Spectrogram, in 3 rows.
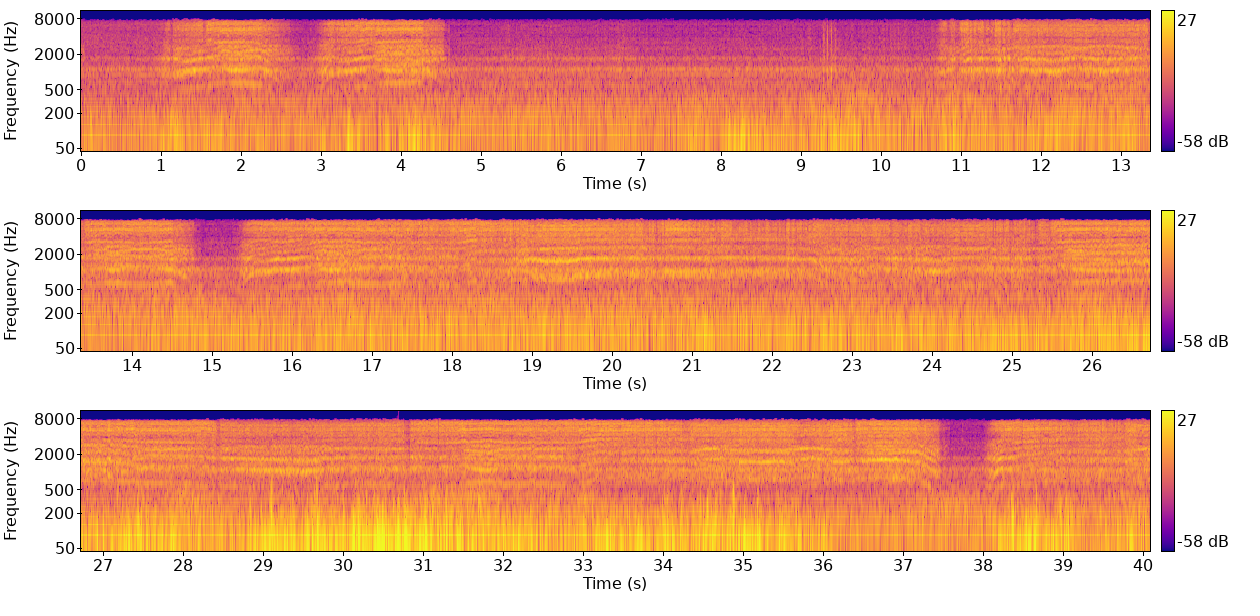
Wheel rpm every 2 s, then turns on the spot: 60, 100, 30, 20, 20, 110, 160, 80, 160, 210, 230, 180, 160, 160, 160, 160, 180, 200, 130, 160.
4-6 8-10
